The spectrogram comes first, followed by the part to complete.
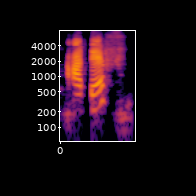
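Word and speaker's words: Adefz: Yang pertama itu ada namanya itu Adef, biasa dipanggil Adef, atau Adeps. Jadi ejaannya itu A, D, E, F, dan Z. Gitu. Atau Adef saja, Z-nya tidak dipakai. Seperti itu, Nila.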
